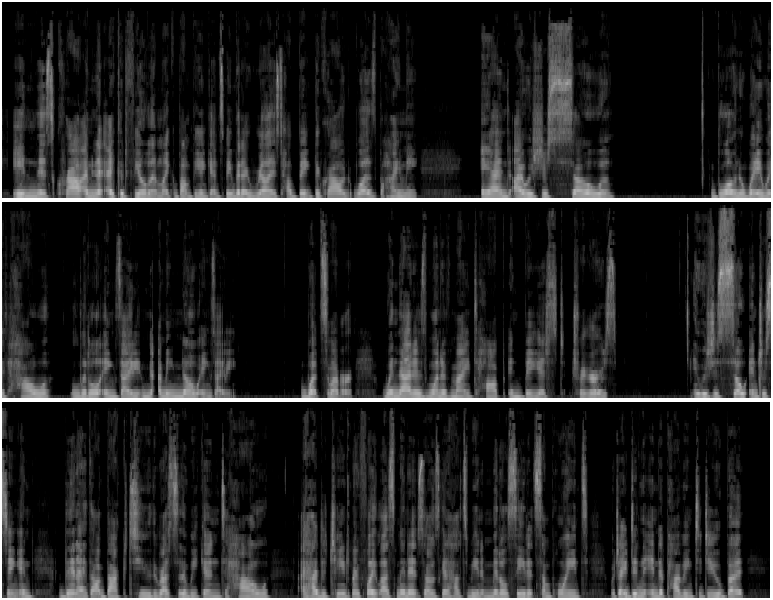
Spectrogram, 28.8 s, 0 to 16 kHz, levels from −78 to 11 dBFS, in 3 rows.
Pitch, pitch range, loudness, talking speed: 195 Hz, 185-210 Hz, -24 LUFS, 205 wpm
